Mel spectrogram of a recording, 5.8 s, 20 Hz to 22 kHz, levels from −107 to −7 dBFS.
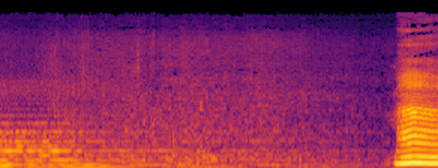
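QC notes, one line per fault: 1.17–5.84 s: time-stretched section. At 1.17 s the pace abruptly drops to about 0.57 times normal, while the pitch stays the same. The audio drags. Software likely lengthened this part by repeating short pieces to keep pitch.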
